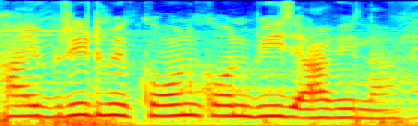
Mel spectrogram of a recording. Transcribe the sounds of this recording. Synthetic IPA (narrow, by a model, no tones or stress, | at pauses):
hajbɾiɖmẽkɔnkɔnbid͡ʒaʋela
